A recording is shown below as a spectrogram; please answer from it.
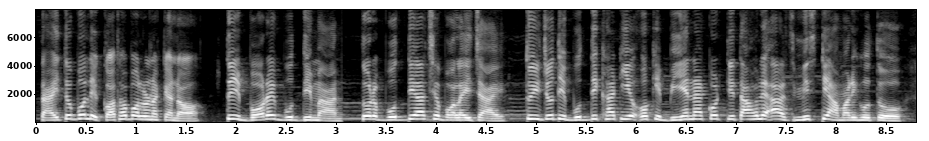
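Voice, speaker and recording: A woman's voice: mid-range voice, expressive, normal speed, natural voice. Woman reading as a sneering jealous young rival. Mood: mocking. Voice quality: mocking, sneering. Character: taunting jealous young man, mocking rival.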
